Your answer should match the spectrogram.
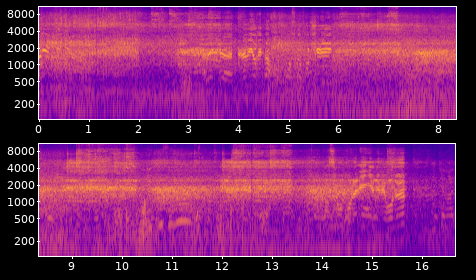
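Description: A row of racing quads launching together from a mass start, many engines revving hard and rising and falling in pitch as they pull away. The sound drops off sharply near the end.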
